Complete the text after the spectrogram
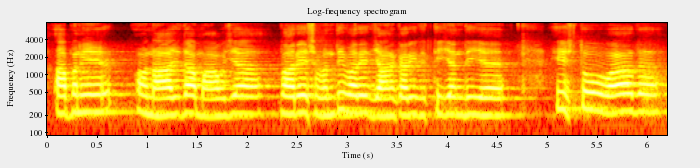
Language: Punjabi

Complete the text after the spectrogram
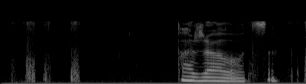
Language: Russian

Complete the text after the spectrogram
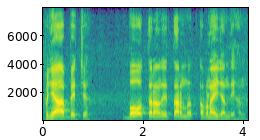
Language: Punjabi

